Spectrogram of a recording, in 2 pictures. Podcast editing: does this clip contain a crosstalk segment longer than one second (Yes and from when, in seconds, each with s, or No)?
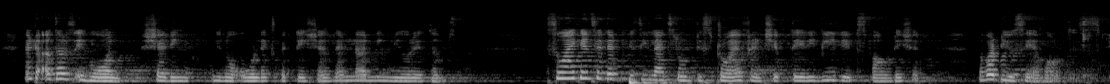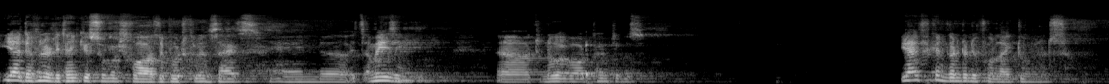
No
